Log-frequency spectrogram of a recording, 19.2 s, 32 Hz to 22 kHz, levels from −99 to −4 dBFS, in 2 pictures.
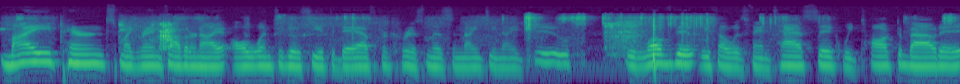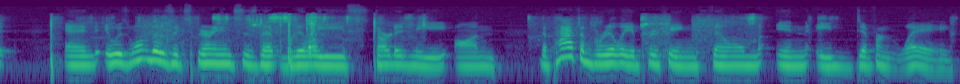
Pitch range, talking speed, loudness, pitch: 130-155 Hz, 160 wpm, -40 LUFS, 140 Hz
